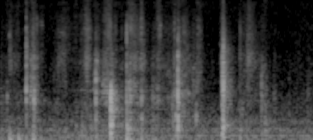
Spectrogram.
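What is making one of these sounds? Pieces of cardboard rustle and tap together as they are handled.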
